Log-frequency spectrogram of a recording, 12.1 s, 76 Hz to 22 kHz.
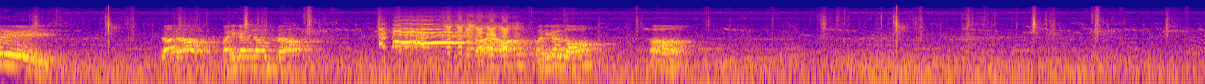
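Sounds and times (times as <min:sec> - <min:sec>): outdoor background noise: 0:00.0 - 0:12.0
high bird chirps: 0:03.0 - 0:12.0.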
